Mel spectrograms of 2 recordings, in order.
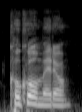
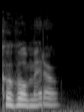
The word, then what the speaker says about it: cocomero: Cocomero. – Cocomero. – Or anguria. And I don't like when people call it anguria. – Why? – Because cocomero is the best word. – Cocomero. – Cocomero.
